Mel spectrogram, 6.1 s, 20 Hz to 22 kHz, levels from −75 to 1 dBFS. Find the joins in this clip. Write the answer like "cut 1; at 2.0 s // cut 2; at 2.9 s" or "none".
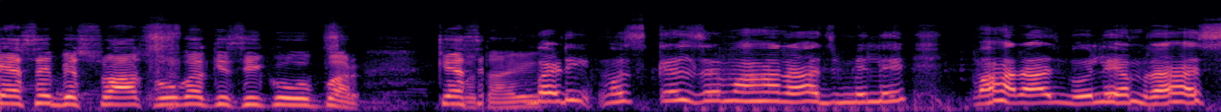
cut 1; at 2.4 s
